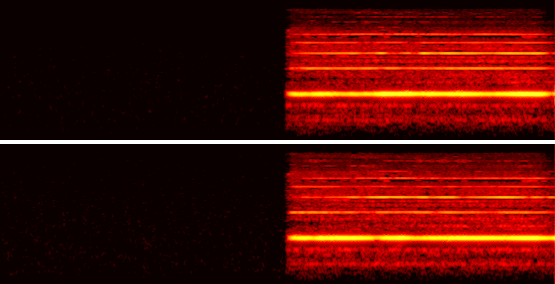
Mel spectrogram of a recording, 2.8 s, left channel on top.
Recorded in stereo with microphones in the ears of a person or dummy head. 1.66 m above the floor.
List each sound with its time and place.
1.4 s a flute: 30° left (ahead or behind), 1.5 m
